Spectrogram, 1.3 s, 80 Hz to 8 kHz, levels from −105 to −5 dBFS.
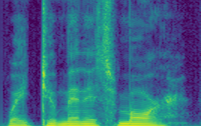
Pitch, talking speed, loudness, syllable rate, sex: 115 Hz, 180 wpm, -16 LUFS, 4.9 syllables/s, male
